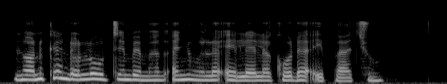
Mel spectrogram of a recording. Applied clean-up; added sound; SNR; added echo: neural diffusion model UNIVERSE++.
